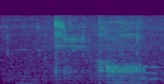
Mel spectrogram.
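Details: Kitten named Cherokee, a pet at play: a sharp rustling burst, then a short run of quick, evenly spaced rhythmic pulses like a brief purr, with a woman talking softly nearby.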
